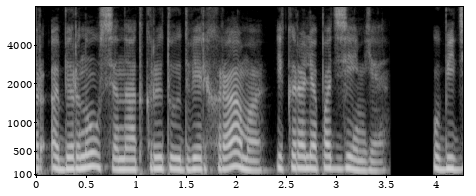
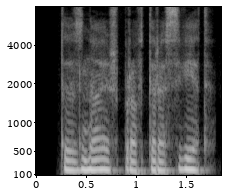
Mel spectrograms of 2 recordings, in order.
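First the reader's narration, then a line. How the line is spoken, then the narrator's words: Whispered question. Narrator (Russian): шепотом спросил Итан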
